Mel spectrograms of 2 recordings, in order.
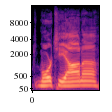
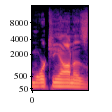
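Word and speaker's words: Mortianna: So Mortiana, I think is something how like you that. pronounce. Yeah, I think there's a T in it.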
